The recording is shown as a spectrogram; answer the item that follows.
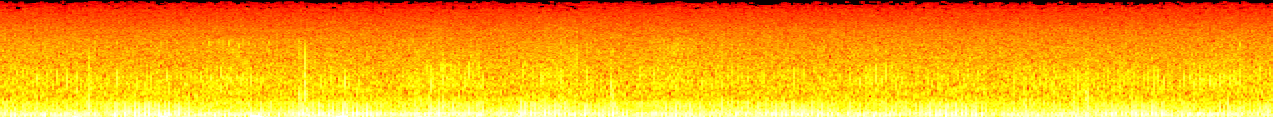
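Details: Six-month-old male white and gray Munchkin short-legged cat purring while kneading on pajamas indoors; steady low rumbling purr with rhythmic breathing pulses, faint rustling of fabric.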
